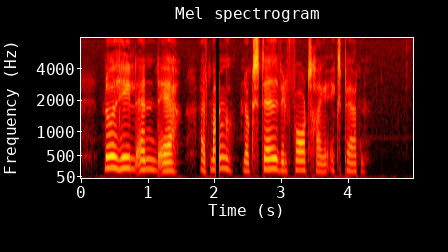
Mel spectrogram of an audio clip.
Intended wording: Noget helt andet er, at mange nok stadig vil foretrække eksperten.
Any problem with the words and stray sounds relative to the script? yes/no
yes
